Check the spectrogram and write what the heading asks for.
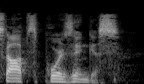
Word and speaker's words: Kristaps Porzingis: Kristaps Porzingis.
